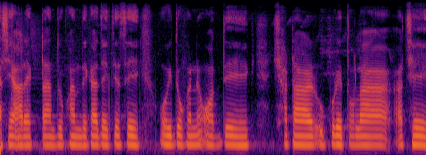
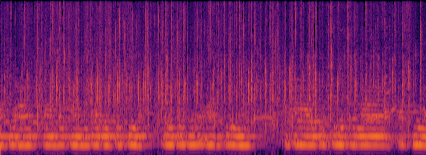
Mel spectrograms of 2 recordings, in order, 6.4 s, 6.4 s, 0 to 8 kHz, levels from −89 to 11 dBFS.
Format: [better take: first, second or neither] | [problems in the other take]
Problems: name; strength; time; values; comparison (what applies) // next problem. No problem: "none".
first | background sound (Applause / Crowd); 5 dB below the speech // room echo; dies away in 0.9 s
